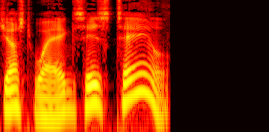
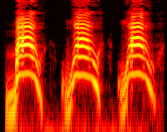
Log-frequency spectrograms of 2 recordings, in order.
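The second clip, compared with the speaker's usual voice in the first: very high yappy puppy barks. A narrator's reading. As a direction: bark like a little pup. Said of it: "The pup speaks up".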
